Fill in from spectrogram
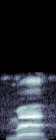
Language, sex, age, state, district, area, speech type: Punjabi, male, 18-30, Punjab, Firozpur, urban, spontaneous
